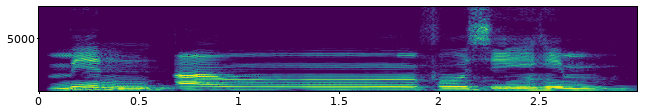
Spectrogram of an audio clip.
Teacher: Nun sukun bertemu hamzah baca dengan jelas, nun sukun bertemu fa baca dengan samar. Ini jelas, ini samar.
